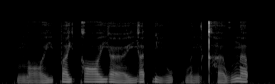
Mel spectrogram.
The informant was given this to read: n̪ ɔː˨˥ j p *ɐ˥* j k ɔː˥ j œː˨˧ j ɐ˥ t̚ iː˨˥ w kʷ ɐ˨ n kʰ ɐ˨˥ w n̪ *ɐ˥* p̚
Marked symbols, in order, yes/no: yes, yes

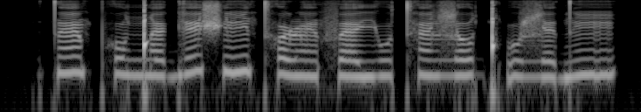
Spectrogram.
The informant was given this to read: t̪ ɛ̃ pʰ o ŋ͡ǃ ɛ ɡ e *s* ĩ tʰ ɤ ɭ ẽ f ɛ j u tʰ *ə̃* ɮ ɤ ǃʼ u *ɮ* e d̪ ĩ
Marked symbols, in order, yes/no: no, no, yes

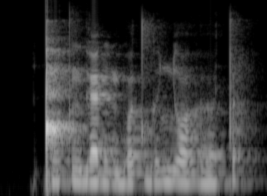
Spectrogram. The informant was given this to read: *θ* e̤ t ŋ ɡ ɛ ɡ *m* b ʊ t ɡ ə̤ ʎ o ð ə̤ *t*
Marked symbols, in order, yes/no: no, yes, yes

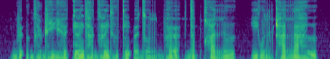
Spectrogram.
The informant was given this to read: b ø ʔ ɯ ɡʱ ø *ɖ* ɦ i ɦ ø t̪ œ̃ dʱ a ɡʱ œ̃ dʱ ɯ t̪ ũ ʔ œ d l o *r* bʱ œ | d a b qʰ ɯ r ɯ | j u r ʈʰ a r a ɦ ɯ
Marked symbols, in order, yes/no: yes, yes

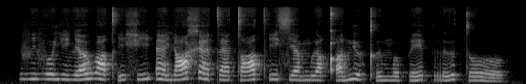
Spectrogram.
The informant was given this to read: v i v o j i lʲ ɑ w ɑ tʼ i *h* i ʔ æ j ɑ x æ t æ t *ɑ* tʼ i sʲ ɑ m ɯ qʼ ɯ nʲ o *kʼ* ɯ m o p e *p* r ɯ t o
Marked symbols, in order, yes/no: no, yes, yes, yes

